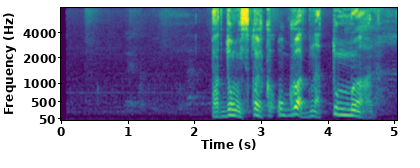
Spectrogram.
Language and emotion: Russian, angry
